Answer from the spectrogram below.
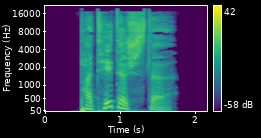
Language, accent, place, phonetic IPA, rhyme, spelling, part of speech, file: German, Germany, Berlin, [paˈteːtɪʃstə], -eːtɪʃstə, pathetischste, adjective, De-pathetischste.ogg
- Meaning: inflection of pathetisch: 1. strong/mixed nominative/accusative feminine singular superlative degree 2. strong nominative/accusative plural superlative degree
